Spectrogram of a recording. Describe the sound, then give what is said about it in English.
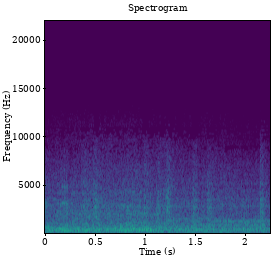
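A train on the way to Belfast rolls steadily along the rails, its wheels giving a rhythmic clickety-clack over a dense, constant rumble, fairly loud with no voices. “Imagine Paddy's train thoughts on the way to Belfast with his new bride, Ellen Treston.”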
